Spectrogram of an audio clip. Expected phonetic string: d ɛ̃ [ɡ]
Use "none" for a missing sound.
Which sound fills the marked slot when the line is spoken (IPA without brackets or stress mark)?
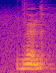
ɡ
